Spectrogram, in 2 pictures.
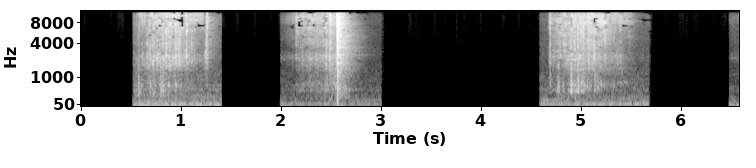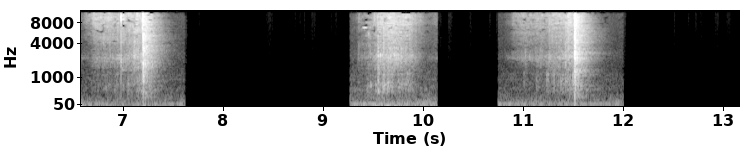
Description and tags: Here is the sound of a tape measure being opened and retracted
clasp, construction, measure, metal, retract, scrape, tape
